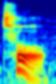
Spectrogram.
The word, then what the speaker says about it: tulle: create my fabric tent this material is called tul it's spelled t l l e and you can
